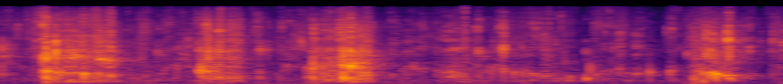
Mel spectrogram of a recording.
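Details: Pit bull named Dougie eating a whole raw chicken: wet, crunchy chewing and crackling bites in irregular bursts, with sharp crunches separated by quieter smacking, recorded close up indoors.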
